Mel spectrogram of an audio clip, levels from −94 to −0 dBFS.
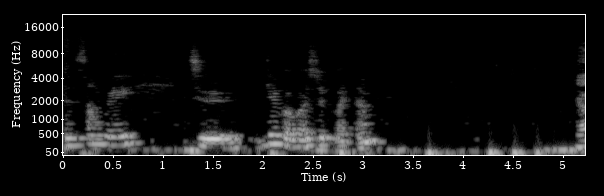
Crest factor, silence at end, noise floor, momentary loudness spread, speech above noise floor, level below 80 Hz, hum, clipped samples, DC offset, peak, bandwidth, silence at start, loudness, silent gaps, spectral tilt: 16 dB; 0 s; -56 dBFS; 18 LU; 24 dB; -44 dBFS; none; under 0.1%; under 0.1%; -18 dBFS; 7.8 kHz; 0 s; -35 LUFS; none; -8.5 dB/octave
